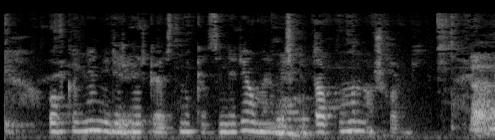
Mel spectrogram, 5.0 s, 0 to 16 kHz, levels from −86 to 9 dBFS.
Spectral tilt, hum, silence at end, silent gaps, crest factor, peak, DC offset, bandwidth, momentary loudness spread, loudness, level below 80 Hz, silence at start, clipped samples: -5.5 dB/octave; none; 0 s; none; 16 dB; -8 dBFS; under 0.1%; 11.5 kHz; 16 LU; -25 LUFS; -54 dBFS; 0.05 s; under 0.1%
